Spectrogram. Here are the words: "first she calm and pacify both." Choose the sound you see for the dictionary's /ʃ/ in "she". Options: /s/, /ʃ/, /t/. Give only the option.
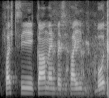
/s/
